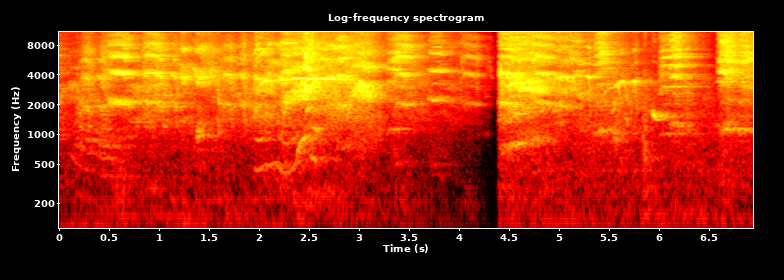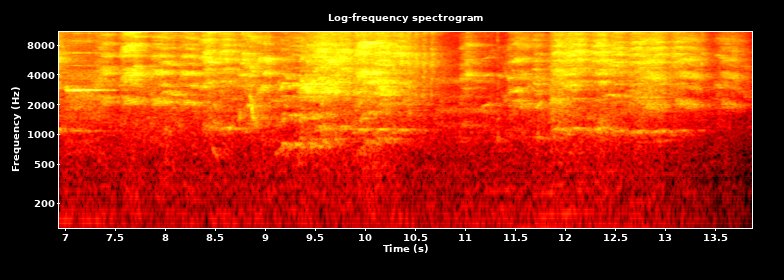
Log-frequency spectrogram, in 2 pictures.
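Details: Harsh, noisy screeches and scratchy chatter come from a lory eating dragon fruit, continuing almost without pause apart from a brief break near the start.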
